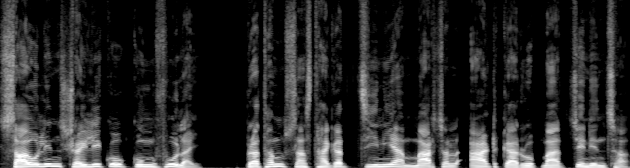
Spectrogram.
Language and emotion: Nepali, neutral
